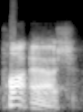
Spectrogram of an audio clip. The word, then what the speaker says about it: Potash: been fighting with it it's a pot ash just like that potash yeah yeah so welcome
